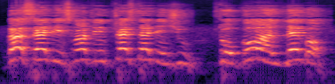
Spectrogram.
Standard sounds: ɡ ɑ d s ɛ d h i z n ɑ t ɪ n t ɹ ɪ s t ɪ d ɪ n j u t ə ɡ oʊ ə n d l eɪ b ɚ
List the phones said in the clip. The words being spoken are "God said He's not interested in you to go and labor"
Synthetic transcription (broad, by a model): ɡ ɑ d s ɛ d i s n ɑ t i n t ɹ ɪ s t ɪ d ɪ n j u t ə ɡ oʊ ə n l eɪ b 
